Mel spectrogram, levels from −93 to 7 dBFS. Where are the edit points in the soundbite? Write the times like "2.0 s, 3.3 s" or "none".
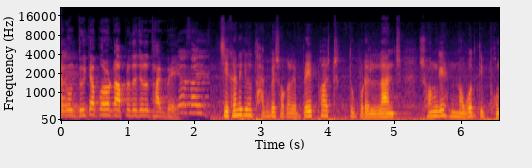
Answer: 2.2 s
